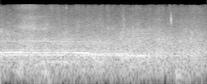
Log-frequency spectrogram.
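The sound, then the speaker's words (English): An audience gives Jesus a round of applause, clapping together in steady, dense applause, a sustained wash of many hands that stays fairly even for the whole couple of seconds, with a faint tonal hum running underneath. “Come on, let's give Jesus a round of applause in here.”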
